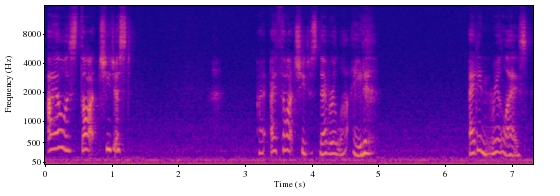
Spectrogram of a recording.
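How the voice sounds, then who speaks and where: A woman playing a plucky, earnest fifteen-year-old witch's apprentice in an audio drama, with a husky voice and formal, precise wording. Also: high voice, expressive, slow pace, pauses often, a bit bright, a little hiss or hum, heavily acted. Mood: shaken, distressed. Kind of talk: scripted audio drama acting.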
